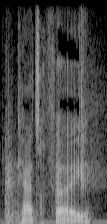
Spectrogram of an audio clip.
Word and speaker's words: quatre feuilles: You can pronounce it the French way if you would like. – Quatre feuilles. – Meaning four leaves. – But the American pronunciation works too.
